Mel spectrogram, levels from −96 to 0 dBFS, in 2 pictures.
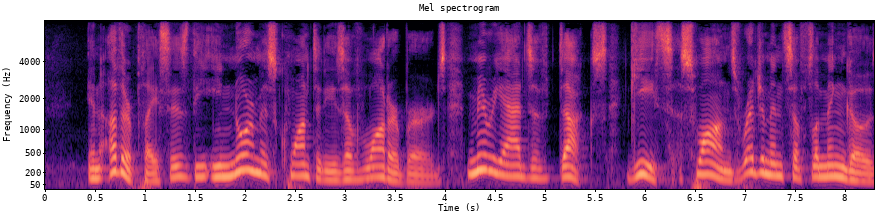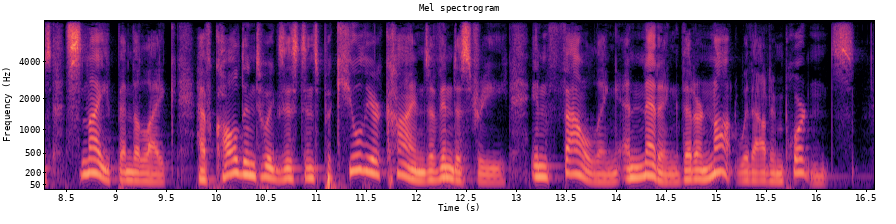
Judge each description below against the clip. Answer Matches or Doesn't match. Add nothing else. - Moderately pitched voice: Doesn't match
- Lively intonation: Matches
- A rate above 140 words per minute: Doesn't match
